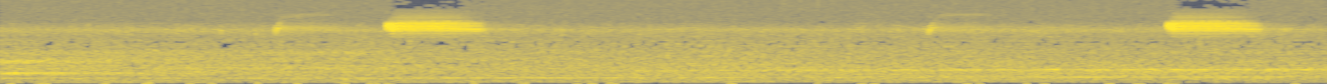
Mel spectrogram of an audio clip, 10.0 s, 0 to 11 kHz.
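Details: Bald eagle eaglet alone in its nest at Big Bear Valley on a nest camera, 7 June 2019, after its nestmate died. Two loud, drawn-out high piping calls about six seconds apart, with faint quick chittering notes between them over a steady background hiss.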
